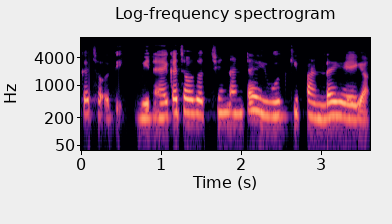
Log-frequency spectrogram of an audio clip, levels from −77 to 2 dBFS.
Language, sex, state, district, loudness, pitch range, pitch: Telugu, female, Telangana, Karimnagar, -17 LUFS, 215-255 Hz, 245 Hz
